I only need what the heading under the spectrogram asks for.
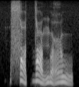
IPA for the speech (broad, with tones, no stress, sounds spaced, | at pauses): sˤ i˥˩ t dˤ u˥˩ ŋ ʊ˥˩ ʕ u˥˩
